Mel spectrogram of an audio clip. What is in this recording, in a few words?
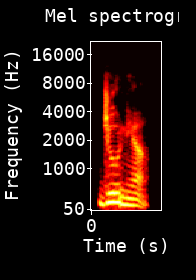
"junior", Indian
